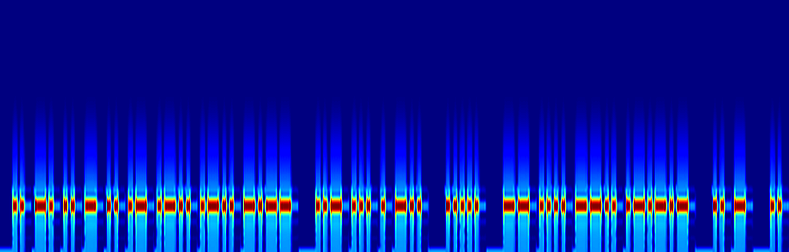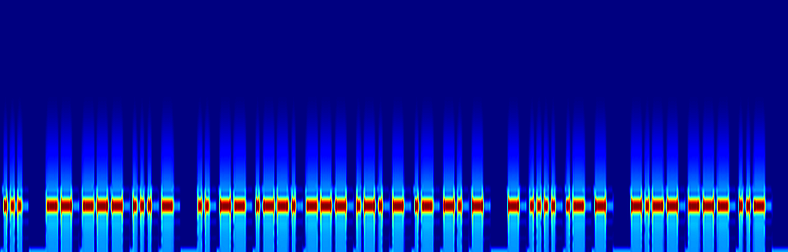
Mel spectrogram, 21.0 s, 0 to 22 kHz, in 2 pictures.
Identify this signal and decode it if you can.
Morse code, heard as a keyed tone, about 25 wpm, 750 Hz. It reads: INITIALLY USED 5 MHZ. IT IS MOST IMPORTANT THAT YOU
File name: Archive / 25 WPM / 25WPM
